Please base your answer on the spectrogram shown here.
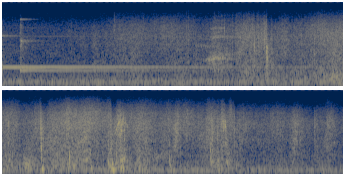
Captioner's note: doorbell rings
